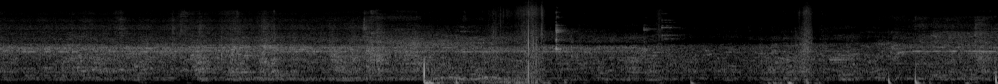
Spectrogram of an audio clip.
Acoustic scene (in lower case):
cafe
